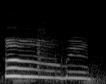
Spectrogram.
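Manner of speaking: high sigh after a big laugh; worn out from laughing at your own bit. Real, not acted.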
